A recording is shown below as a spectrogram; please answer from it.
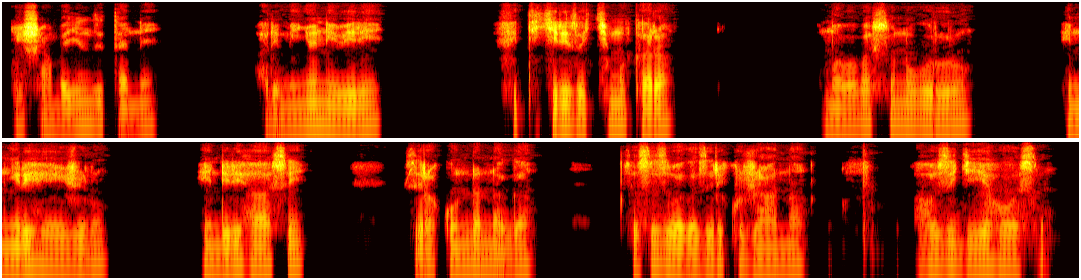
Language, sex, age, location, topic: Kinyarwanda, male, 50+, Musanze, agriculture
